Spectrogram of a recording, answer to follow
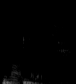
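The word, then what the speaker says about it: Modrić: It's pronounced Modric.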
